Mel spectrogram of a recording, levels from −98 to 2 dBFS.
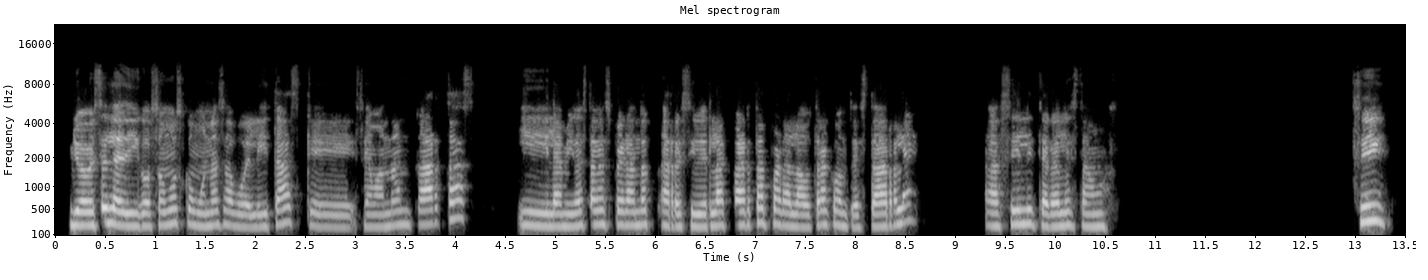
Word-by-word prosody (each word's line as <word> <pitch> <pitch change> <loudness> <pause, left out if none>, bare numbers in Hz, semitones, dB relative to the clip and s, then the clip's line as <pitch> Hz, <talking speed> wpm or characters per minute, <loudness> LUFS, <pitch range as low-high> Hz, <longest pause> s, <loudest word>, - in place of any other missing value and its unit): Yo 225 0 +5
a - - +6
veces 220 +4 +5
le 235 -3 +8
digo, 210 -1 +2
somos 225 +4 -3
como 230 -5 -3
unas 220 +2 -3
abuelitas, 205 +5 -2
que 195 -3 -6
se 200 -1 -7
mandan 215 +4 -4
cartas, 255 +9 0 0.4
y 215 -2 -1
la 205 0 +3
amiga 205 +1 0
estaba 230 +2 -1
esperando 230 0 -1
a 220 - +2
recibir 205 0 -1
la 220 +1 +2
carta, 225 +3 +1
para 230 -4 0
la 195 -1 +1
otra 220 +4 -1
contestarle, 215 +5 -1 0.7
así 215 +2 0
literal 215 -3 +1
estamos. 205 -2 -5 2.4
Sí. 270 -1 +5
220 Hz, 135 wpm, -24 LUFS, 205-235 Hz, 2.4 s, le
